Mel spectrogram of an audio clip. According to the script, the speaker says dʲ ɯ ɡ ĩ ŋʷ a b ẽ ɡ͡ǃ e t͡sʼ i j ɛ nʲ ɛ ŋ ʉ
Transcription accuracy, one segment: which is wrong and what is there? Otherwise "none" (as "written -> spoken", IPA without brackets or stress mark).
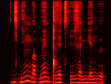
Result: j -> ɣ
